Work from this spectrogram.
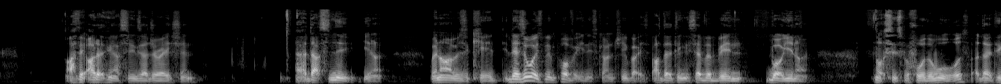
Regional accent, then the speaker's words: Ilford, London, United Kingdom; All right, so I grew up in Ilford, which is in East London. Quite poor background, but I was always very good at maths.

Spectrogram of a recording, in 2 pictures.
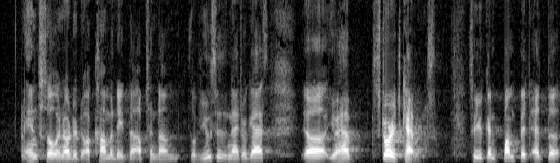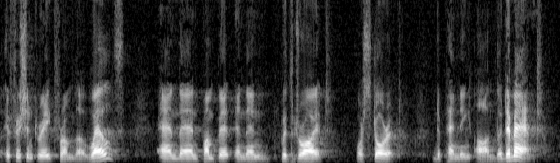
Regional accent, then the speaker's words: India; English is a second language; I'm Indian, so you have to settle for some nonlinear.

